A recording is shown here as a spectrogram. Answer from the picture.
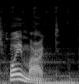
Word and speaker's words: Heumarkt: as well this Plaza is pronounced Hoy marked and translates to hey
